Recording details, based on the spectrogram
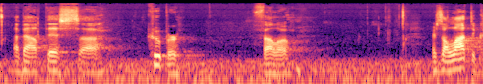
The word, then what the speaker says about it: Cowper: I remember how old poor, now this looks like Cowper, but it's pronounced Cooper. I remember how poor Cooper,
